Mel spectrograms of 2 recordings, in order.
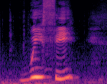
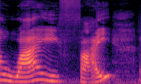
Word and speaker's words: wifi: Muito cuidado com essa pronúncia. A gente não vai falar Wi-Fi, a gente vai falar wifi, tá? Do mesmo jeito que a gente tá lendo ali em cima, tá? Então, wifi.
